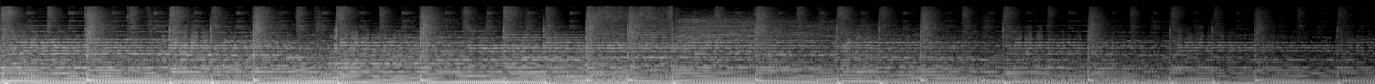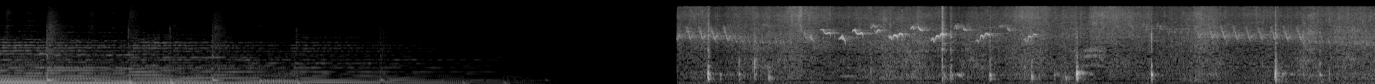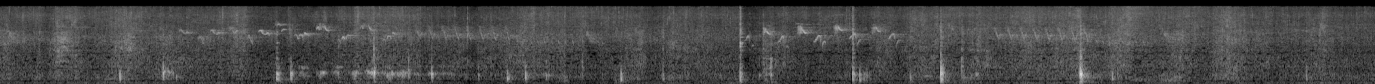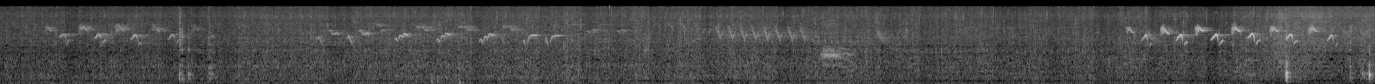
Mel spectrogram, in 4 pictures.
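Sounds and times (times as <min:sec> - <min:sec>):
bird chirping: 0:20.5 - 0:39.5, 0:41.6 - 0:43.5, 0:44.3 - 0:50.2, 0:52.5 - 0:55.0
curry sizzling in a metal pan: 0:20.6 - 0:55.0
metal spatula stirring and scraping: 0:20.8 - 0:41.4, 0:54.0 - 0:55.0.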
